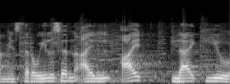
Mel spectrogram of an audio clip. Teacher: Notice the rising intonation on Mr. Wilson, which he used to address someone.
